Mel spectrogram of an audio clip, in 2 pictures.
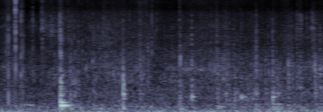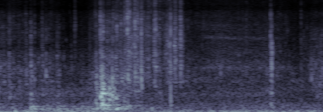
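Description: Duck decoys and their weighted lines being untangled and thrown out into shallow flood water: scattered knocks and clicks over sloshing water, with a sharp knock about half a second in and a louder rush of splashing a little over four seconds in.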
